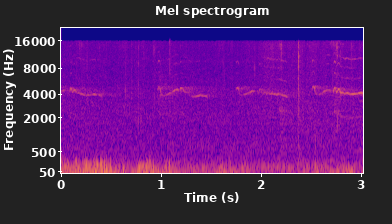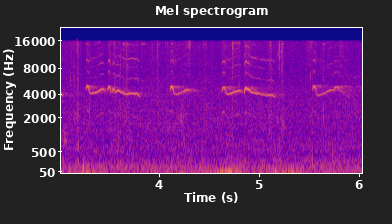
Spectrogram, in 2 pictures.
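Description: A bird calling over and over: short chirps, about two a second, each a quick dip and rise in pitch. A low rumble underneath fades out in the first second or so.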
